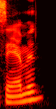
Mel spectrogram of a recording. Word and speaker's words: salmon: Sam, is it salmon? I would say salmon. I would not pronounce the L, but all I'm saying is um you know that dude.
